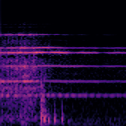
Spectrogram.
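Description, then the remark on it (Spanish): A telephone rings with a steady, high electronic tone that persists throughout, briefly joined by a few low rapid thumps partway through. No one speaks. “¿Crees que debemos contestar el teléfono?”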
